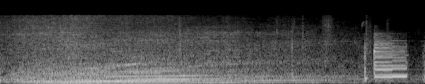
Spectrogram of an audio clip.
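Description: A car engine roars as House drives off from the side of the road after Lydia gets out, its tone sliding lower and slowly fading, then a short, loud, tonal blare cuts in near the end.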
